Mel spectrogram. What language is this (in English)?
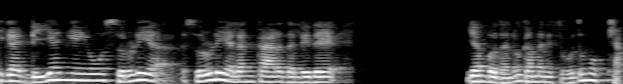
Kannada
